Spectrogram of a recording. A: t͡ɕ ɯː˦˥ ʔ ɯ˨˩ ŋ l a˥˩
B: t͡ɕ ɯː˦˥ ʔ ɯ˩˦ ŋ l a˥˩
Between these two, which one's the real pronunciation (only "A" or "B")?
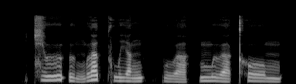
B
